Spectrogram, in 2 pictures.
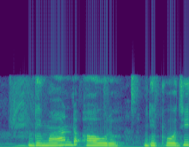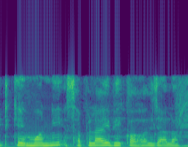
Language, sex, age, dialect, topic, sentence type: Bhojpuri, female, 18-24, Southern / Standard, banking, statement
